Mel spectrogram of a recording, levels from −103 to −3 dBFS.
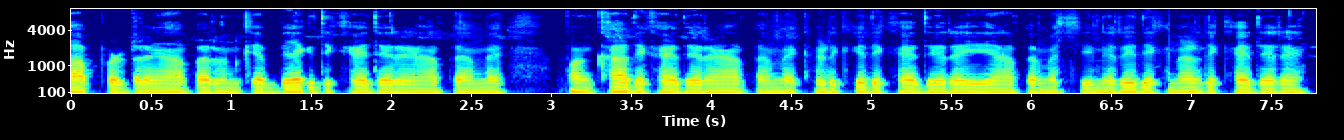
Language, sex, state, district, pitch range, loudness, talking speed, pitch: Hindi, male, Chhattisgarh, Bilaspur, 110-115 Hz, -38 LUFS, 275 wpm, 110 Hz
